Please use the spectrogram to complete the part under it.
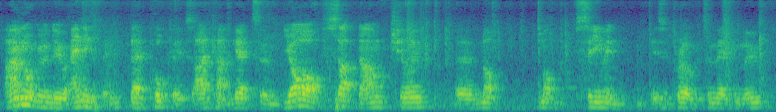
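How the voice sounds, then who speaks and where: A man's voice: mid-range voice, fairly even intonation, moderate pace, background noise. A man narrating a live puppet show in an irreverent, informal, ad-libbing comedic storytelling style. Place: live show in a room, music behind. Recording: roomy, distant live capture with loud music.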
